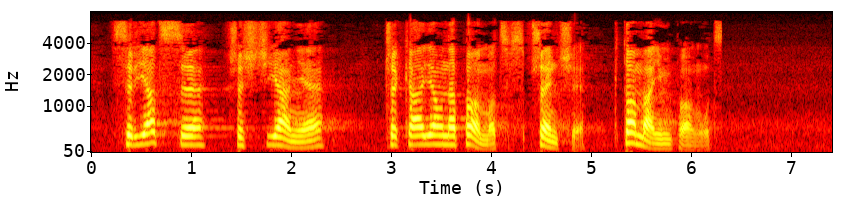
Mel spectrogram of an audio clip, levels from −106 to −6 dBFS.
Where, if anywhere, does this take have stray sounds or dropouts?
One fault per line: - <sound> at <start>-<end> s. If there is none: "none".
none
